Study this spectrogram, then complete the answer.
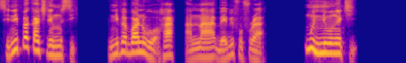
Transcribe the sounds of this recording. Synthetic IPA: sɛ˨n̩˦ĩ˦pʰɛ˦kʰa˦t͡ɕʰɪ˨nɪ̃˨mũ˦sḭ˨ | n̩˦nĩ˦pɛ˦ba˦nʊ̃˦wɔ̰˨ha˦a̰˨nãː˦bæː˨bi˦fʊ˨fʊ˨ɾa̰˨ | mũ˦n̩˨nĩ˦wɔ̃˦ŋæ˦t͡ɕʰḭ˨

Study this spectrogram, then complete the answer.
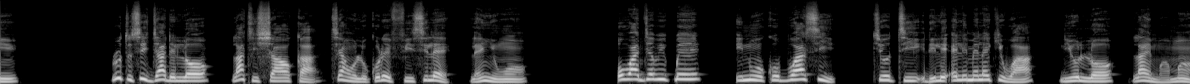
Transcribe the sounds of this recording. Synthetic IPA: ɾu˦tu˨˧˨si˨˦˨d͡ʒa˨˦˨de˨˧lɔ˧ | la˦ti˧ʃa˧ɔ˧ka˨ti˨˦ã˦˨ɔ̃˧o˨o˨ko˨˦ɾe˦˨fi˧si˦lɛ˦˨ | lɛ˨˦j̃ĩ˦˨w̃ɔ̃˧ | o˦wa˦d͡ʒɛ˦wi˦k͡pe˦ | i˧nũ˦o˧ko˧bu˦a˦si˦˨ | ti˦o˦ti˧i˨di˨˦le˧ʔɛ˦li˦mɛ˦le˦ki˦˨wa̰˨˦ | nĩ˦o˦lɔ˧ | la˦i˦˨mã̰˨˦mã˦˨

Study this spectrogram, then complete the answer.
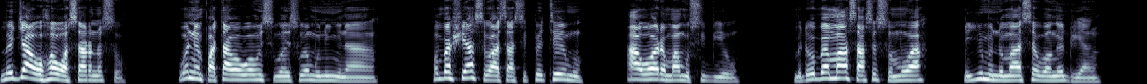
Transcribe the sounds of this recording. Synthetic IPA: mɛ˦d͡ʑa˦a˨wɔ˨ɦɔ˦wɔ˨sa˦ɾɪ˦nʊ̃˦sʊ̰˨ | wʊ˦nɪ̃˨m̩˨pʰa˨tʰa˦wɔ˦wɔ˦n̩˦si˨wɔ̃˨n̩˨su˦æ˦mũ˨nʊ̃˦ɲĩ˨nãː˦ | wʊ̃˦bɛ˦ɕᶣɪ˦a˦sɪ˨wɔ˨a˨sa˨sɪ˨pe˦tʰeː˦mũ˨ | a˨wɔ˦ɾɪ˨mã˦mʊ̃˨su˦bi˨o˨w | mɪ̃˨dɪ˨wʊ˦bɛ˦mã˦a˦saː˨sɪ˦sʊ˨mʊ̃˦a˦ | nɪ̃˨ju˦mĩ˨nũ˨mã˦sɛ˦wɔ̃˨næ˦dɥã˨˦n

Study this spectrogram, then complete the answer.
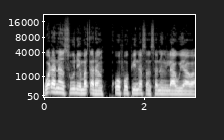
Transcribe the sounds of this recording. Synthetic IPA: wɐ˦ɗɐ˨nːɐ˦˨nsuː˦neː˨mɐ˦sʼɐ˨ɽɐ˦ŋkʷʼoː˦ɸoː˦ɸiː˦na˦sɐ˨nsɐ˦nɪ˦nlaː˦wʊ˦jaː˦waː˦

